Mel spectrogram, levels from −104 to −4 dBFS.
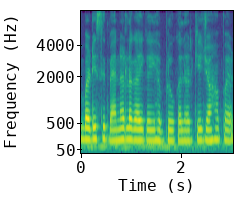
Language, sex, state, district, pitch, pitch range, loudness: Hindi, female, Chhattisgarh, Bastar, 185 Hz, 180-200 Hz, -17 LUFS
